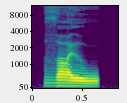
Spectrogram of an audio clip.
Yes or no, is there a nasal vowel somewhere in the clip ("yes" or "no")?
no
